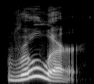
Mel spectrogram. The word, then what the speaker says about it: ruler: 자는 영어로 ruler. Ruler. 발음이 조금 어려워요. 그렇죠? R 발음하고 L 발음. 그리고 또 끝에 R로 끝나기 때문에 연습 많이 해야 되는데 ruler.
